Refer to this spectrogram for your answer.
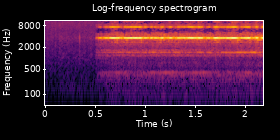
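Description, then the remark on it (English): A telephone bell in Nero Wolfe's office breaks in after a brief quiet moment and rings continuously, loud, with a bright metallic jangle that holds steady to the end. “Ladies and gentlemen, the ringing of that phone bell means adventure.”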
